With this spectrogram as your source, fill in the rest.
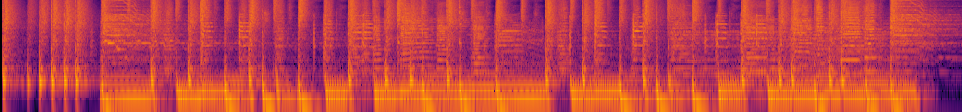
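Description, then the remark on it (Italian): An upbeat theme tune opens with a few quick taps, then bursts into a full, loud band groove with punchy drums and heavy bass, driving steadily for several seconds before cutting off. “Sigla.”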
